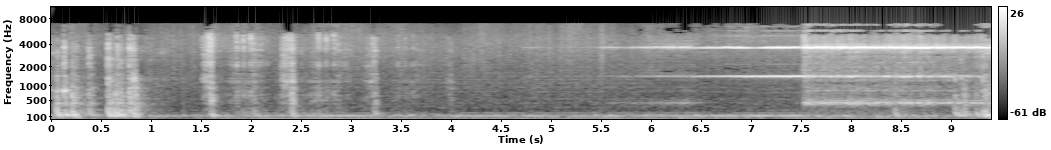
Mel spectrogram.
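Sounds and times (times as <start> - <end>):
knocks and clatters: 0.0 - 1.0
telephone ringing: 5.6 - 9.3.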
